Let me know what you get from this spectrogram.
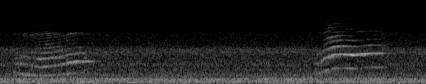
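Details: Domestic cat giving two harmonic meows, the first drawn-out and falling then rising, the second short and rising sharply after a pause, over steady low room hum.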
